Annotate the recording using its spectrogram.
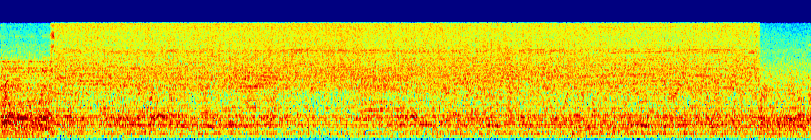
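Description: A drone's propellers whir steadily close by.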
